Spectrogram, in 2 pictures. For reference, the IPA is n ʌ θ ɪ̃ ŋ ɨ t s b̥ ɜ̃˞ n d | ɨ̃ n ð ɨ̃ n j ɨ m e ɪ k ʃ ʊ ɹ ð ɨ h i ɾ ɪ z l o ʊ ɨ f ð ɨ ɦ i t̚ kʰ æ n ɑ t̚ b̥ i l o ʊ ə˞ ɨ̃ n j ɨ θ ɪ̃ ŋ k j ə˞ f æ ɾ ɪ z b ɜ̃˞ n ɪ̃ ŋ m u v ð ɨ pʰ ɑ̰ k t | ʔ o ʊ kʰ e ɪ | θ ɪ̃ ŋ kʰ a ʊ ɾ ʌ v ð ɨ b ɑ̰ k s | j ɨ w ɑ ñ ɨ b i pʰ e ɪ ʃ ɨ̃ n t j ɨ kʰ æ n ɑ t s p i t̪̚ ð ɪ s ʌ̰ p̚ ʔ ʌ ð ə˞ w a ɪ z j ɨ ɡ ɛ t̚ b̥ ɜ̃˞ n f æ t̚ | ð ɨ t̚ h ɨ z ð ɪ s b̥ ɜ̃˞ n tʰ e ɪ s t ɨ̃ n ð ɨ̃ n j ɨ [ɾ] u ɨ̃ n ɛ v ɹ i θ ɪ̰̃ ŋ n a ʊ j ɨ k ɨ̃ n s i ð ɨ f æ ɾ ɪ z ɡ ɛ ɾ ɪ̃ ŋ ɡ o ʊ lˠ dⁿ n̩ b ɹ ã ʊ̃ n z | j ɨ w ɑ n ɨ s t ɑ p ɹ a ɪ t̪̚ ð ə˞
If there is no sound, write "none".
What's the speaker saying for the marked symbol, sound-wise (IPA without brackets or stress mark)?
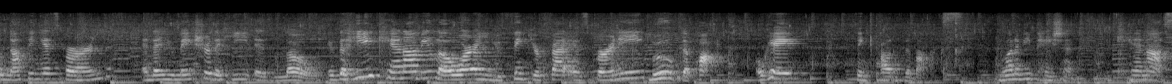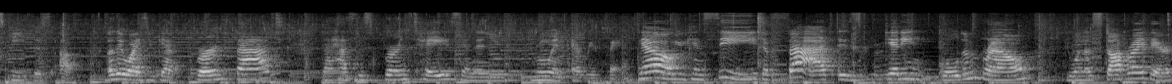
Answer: ɹ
